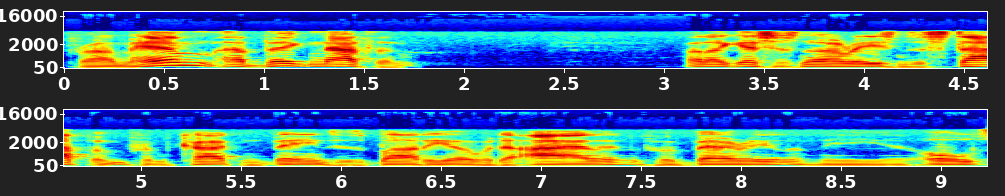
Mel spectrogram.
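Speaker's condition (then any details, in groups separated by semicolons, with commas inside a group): No condition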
